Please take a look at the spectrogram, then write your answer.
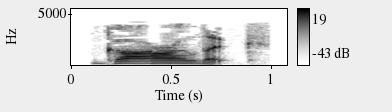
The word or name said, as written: garlic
